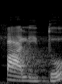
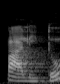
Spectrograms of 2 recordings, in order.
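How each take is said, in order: Both takes have the same delivery.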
